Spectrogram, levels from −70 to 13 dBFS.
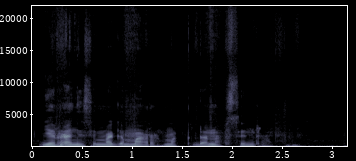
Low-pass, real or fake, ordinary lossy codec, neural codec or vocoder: none; fake; none; vocoder, 44.1 kHz, 128 mel bands, Pupu-Vocoder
